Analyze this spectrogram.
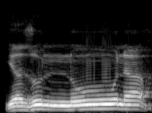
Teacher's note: یظنون، واو مدہ وہ واو جو ساکن ہو اس سے پہلے پیش ہو، واو مدہ کو 1 الف کے برابر کھینچ کر پڑھیں گے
